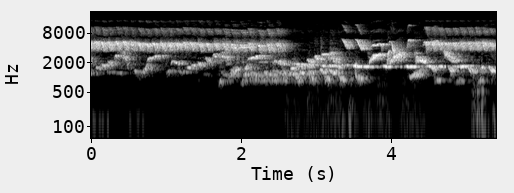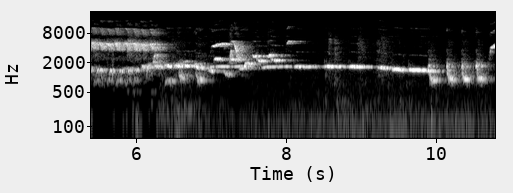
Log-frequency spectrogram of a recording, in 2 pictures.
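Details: Captive white-rumped shama from a breeding farm in Klaten, Indonesia, delivering a long, dense run of chattering and trilled notes that ends in a drawn-out level whistle and scattered sharp notes.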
